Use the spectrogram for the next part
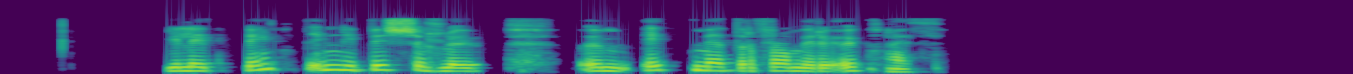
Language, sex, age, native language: Icelandic, female, 30-39, Icelandic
